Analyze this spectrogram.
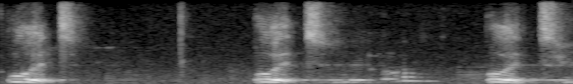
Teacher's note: We don't pronounce the L. The L is silent. So we say would, would, would, okay?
